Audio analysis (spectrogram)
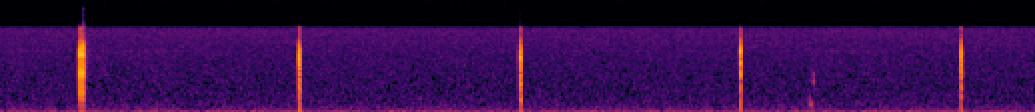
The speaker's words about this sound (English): And for those of you that are on the phone right now, just figuring that out, if you are not hearing a steady tick like a clock, then that means that your phone is the one that is not on mute.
